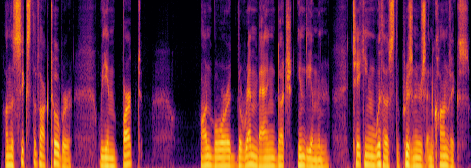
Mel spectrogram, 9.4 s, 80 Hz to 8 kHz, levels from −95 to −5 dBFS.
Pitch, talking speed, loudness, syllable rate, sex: 105 Hz, 125 wpm, -18 LUFS, 4.4 syllables/s, male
